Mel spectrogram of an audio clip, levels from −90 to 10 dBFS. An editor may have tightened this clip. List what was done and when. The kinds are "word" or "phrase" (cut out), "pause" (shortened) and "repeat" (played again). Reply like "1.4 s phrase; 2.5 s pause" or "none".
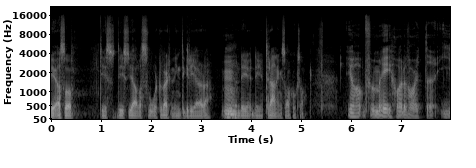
4.2 s word; 6.2 s word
